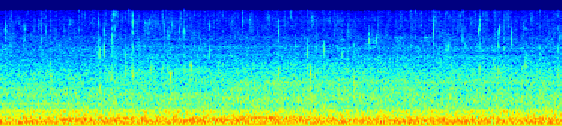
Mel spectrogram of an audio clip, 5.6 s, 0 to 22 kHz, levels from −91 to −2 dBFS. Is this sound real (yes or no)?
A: yes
